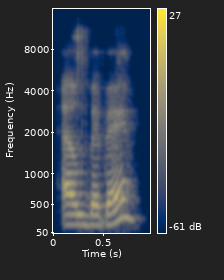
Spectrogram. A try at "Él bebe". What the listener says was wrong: So why you're throwing L in there?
